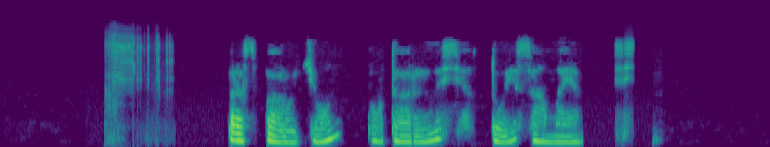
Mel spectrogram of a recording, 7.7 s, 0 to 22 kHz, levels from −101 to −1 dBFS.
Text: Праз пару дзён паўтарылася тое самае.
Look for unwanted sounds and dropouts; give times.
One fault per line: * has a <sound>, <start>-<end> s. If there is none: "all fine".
* has a squeak, 1.0-1.8 s
* has a laugh, 6.2-6.4 s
